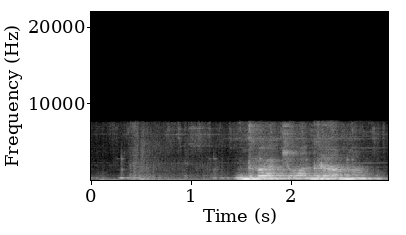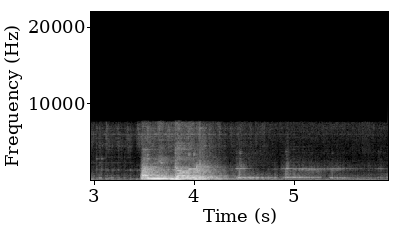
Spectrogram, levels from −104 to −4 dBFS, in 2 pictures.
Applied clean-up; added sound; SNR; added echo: neural separator model SepFormer DNS4.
